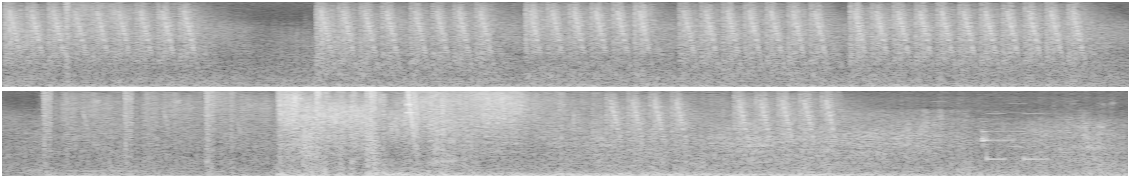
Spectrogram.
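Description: Space combat in Star Citizen, with loud continuous rapid-fire weapon bursts and heavy booming blasts layered densely throughout, the intensity stepping up partway through, with no talking.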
